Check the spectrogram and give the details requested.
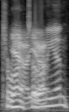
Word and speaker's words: Torontonian: toronto guy you're a torontonian or some ridiculous nonsense i believe that's it isn't it torontonian yeah really it's about the only time you pronounce the t and when that's second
